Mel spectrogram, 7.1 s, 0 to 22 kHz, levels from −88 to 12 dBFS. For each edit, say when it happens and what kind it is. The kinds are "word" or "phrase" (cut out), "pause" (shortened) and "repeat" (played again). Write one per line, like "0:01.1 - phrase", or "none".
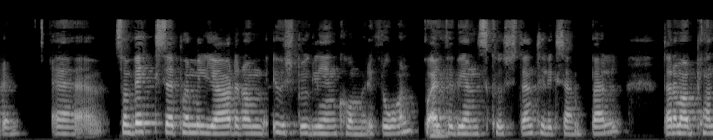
0:01.1 - pause
0:02.7 - word
0:04.2 - pause

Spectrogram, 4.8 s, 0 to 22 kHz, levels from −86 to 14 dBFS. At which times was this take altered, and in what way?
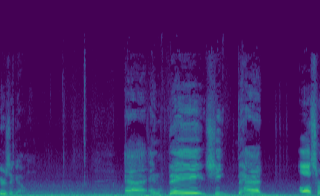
none

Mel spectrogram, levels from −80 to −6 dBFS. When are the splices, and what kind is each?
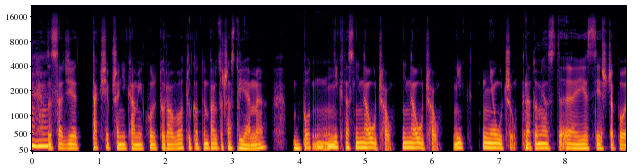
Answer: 0:02.4 - word
0:03.1 - word
0:04.2 - word
0:05.5 - repeat
0:07.3 - pause

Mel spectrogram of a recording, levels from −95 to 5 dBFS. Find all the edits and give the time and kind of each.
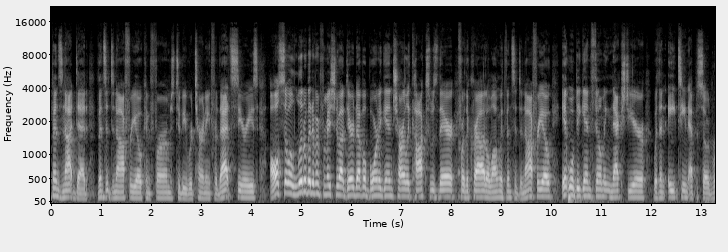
0:08.2 - word

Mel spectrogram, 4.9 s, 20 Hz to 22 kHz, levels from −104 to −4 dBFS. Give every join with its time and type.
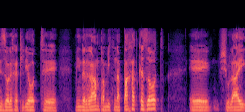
none

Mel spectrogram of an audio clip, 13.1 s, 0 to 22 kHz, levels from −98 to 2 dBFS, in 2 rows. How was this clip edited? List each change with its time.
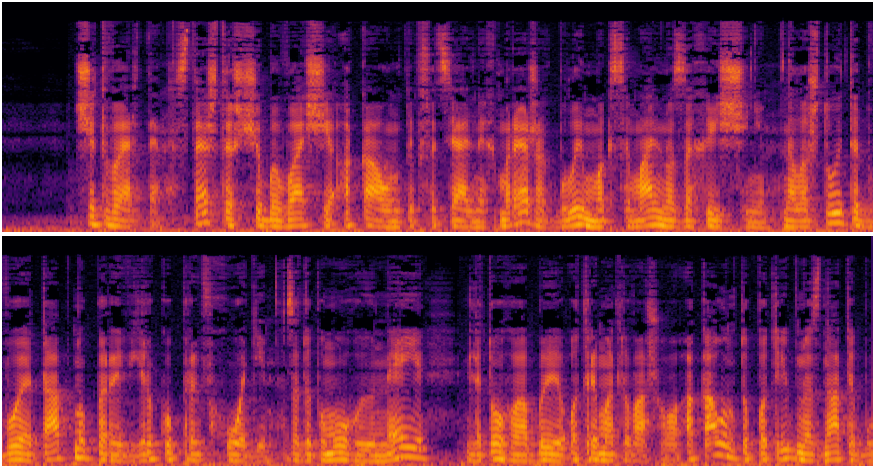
0:11.2 - word

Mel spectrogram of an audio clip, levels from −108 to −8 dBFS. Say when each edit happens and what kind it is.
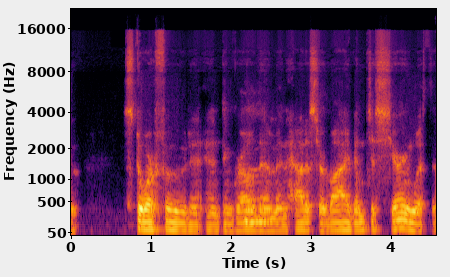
0:01.9 - phrase

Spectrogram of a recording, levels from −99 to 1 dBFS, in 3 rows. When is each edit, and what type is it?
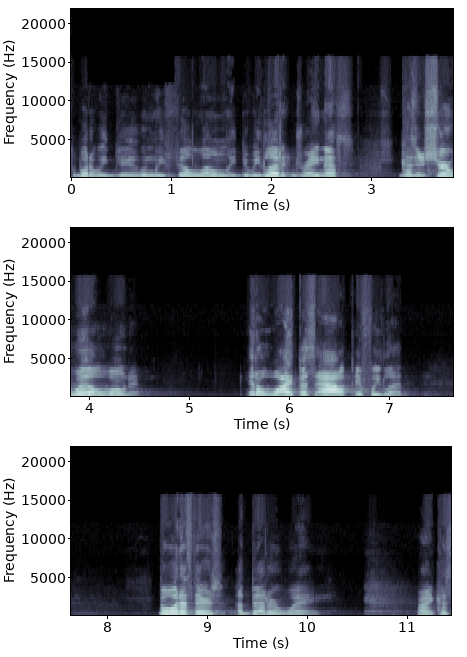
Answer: none

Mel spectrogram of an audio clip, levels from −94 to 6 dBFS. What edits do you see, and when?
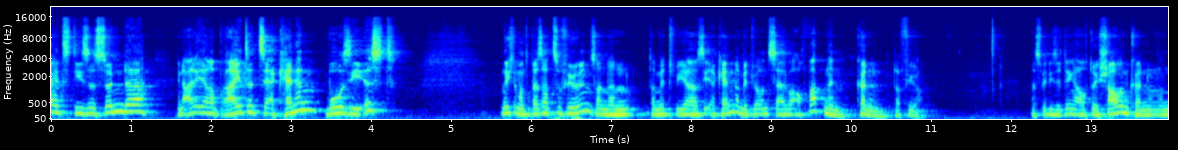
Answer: none

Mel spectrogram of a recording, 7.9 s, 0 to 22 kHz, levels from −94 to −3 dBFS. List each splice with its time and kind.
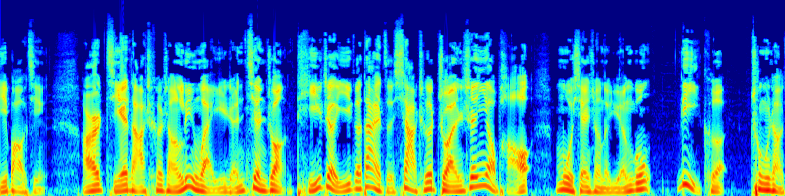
none

